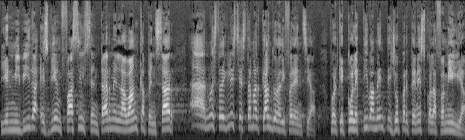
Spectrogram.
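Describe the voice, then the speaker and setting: Lively, high-pitched speech from a man, with hardly any pauses. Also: moderate pace. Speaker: pastor. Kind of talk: sermon.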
